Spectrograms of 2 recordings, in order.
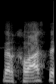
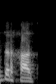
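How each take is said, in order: First: दरख्वास्त with "kha-waast" at the end; written form. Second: दरखास्त with plain "khaast" at the end; read form. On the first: Teacher recaps the written form, w sounded. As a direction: pronounce the व in दरख्वास्त. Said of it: "दरख्वास्त लिखते हैं". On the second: Teacher recaps the read form, w left silent. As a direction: say दरखास्त without any w. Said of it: "दरखास्त पढ़ते हैं". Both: Shown as a demonstration.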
